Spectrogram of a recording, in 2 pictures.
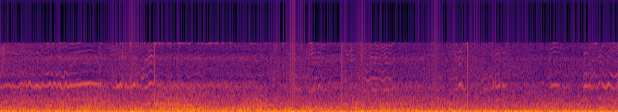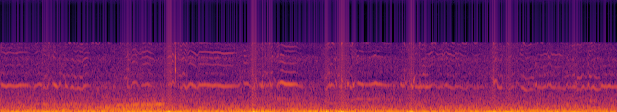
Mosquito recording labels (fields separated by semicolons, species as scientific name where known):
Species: mosquito; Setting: cup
